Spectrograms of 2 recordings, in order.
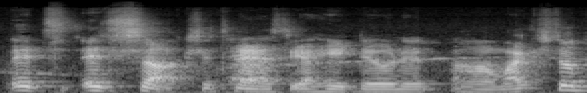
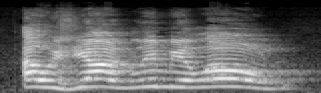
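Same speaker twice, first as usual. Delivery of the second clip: high, loud protest; defensive shout; 13 semitones higher, 11 dB louder than usual. Real, not acted. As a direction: whine it loudly, half joking. Defensive joking outburst.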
